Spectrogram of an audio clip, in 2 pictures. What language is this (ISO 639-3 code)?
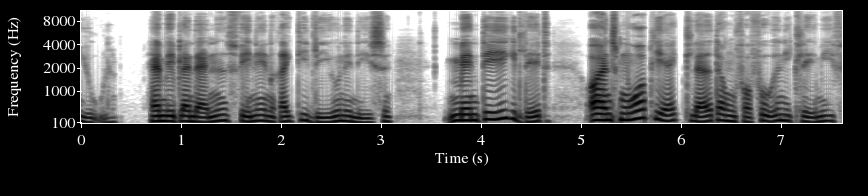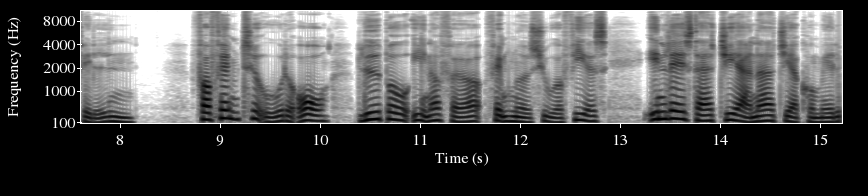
dan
